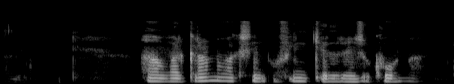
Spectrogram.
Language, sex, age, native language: Icelandic, other, 14, Icelandic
